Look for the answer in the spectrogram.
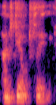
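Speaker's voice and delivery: soft, attentive understanding; a boss showing he really listens; empathetic boss. Retold or imitated. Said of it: "he leans into you".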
